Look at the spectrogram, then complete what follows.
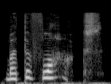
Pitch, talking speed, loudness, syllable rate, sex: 275 Hz, 160 wpm, -19 LUFS, 3.1 syllables/s, female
